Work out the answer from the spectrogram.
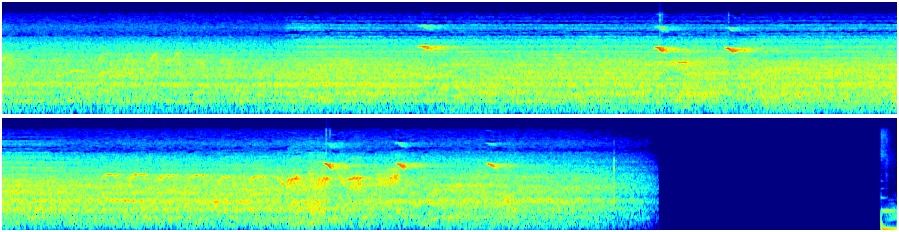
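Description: EMD diesel-hauled passenger train moving away with a steady rumble, and birds chirping several times over it. The sound fades out shortly before the end.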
